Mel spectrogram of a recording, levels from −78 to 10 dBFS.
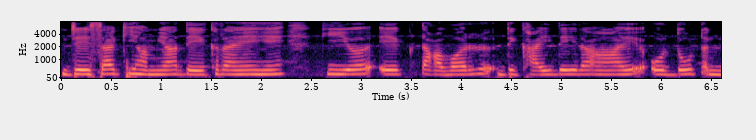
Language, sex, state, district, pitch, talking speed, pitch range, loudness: Hindi, female, Maharashtra, Chandrapur, 225 Hz, 170 wpm, 215-230 Hz, -15 LUFS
